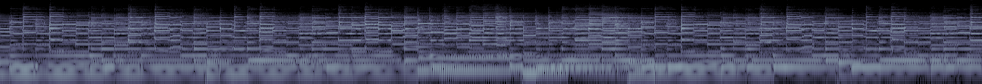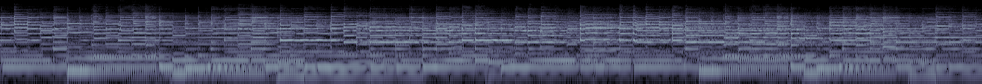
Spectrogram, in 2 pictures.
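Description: An instrumental guitar piece in an experimental emo style, layered with effects such as distortion, chorus and echo, plays continuously at a steady loudness throughout, with dense sustained chords and melodic lines and no voices.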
